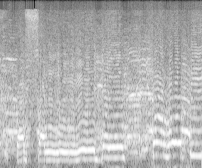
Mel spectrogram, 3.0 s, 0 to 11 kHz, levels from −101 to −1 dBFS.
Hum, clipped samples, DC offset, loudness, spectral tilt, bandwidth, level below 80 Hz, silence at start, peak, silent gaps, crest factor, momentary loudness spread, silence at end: none; 20%; under 0.1%; -3 LUFS; -3 dB/octave; 11 kHz; -36 dBFS; 0 s; 0 dBFS; none; 4 dB; 1 LU; 0 s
